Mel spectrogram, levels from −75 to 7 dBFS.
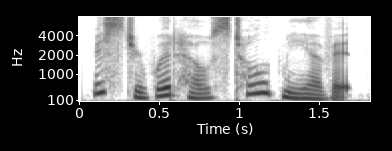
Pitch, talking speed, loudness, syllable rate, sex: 215 Hz, 200 wpm, -17 LUFS, 5.1 syllables/s, female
